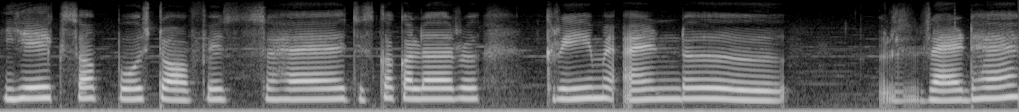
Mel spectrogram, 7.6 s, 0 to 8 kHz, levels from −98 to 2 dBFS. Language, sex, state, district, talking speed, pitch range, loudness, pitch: Hindi, female, Jharkhand, Jamtara, 85 wpm, 235-255 Hz, -22 LUFS, 245 Hz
